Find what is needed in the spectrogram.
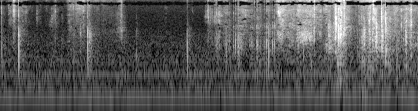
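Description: Faint rustle of a picture book's paper page being turned by hand, with a few soft clicks at first and louder rustling in the last two seconds as the page flips over.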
